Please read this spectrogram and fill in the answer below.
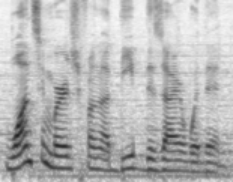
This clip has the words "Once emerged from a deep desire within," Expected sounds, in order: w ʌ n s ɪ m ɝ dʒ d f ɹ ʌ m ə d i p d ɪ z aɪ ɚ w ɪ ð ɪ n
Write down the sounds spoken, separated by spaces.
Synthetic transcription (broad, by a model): w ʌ n s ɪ m ɝ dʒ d f ɹ ʌ m ə d i p d ɪ z aɪ ɚ w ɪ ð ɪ n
